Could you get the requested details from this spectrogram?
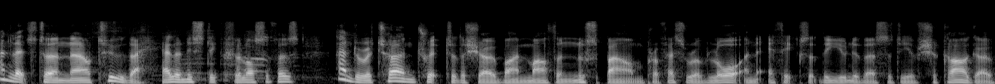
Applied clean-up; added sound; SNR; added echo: neural mask model RNNoise.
